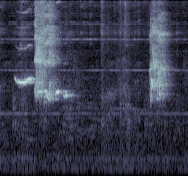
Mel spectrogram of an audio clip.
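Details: Oriental magpie-robin's morning song: a clear high whistle leading into a dense harsh burst with a falling whistled tail, then a second short scratchy burst after a pause.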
